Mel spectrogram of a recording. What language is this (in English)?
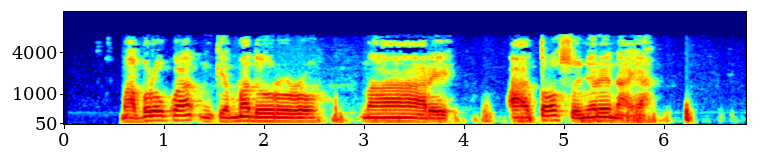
Igbo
